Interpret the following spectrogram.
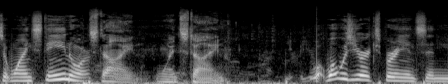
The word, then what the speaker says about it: Weinstein: Did you pronounce it Weinstein or? Weinstein.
